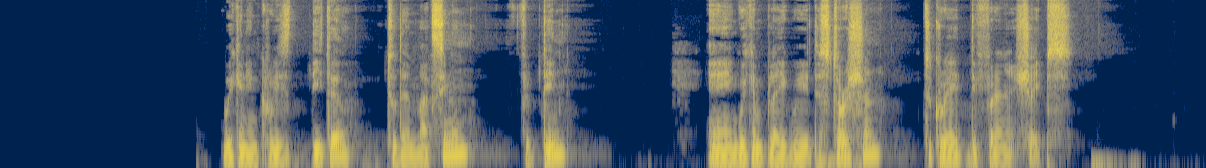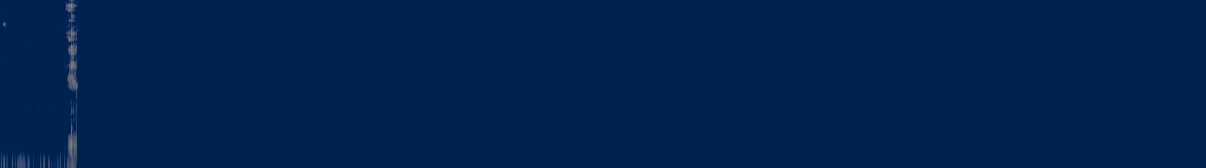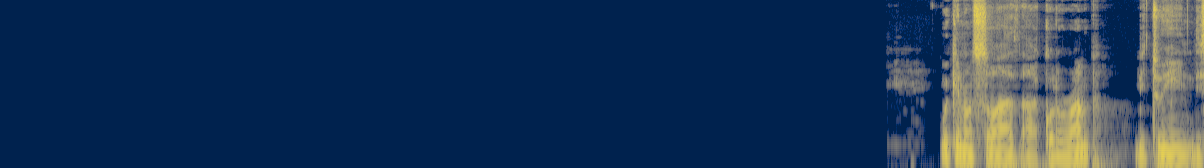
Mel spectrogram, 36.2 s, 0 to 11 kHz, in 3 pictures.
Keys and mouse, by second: 1.6 click, 3.2 click, 6.4 click, 8.4 shift+click, 10.7 shift+click, 11.7 shift+click, 23.1 shift+click, 23.8-25.4 shift+drag, 27.8-29.0 drag, 35.0 shift+a.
